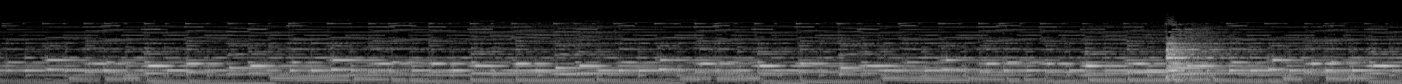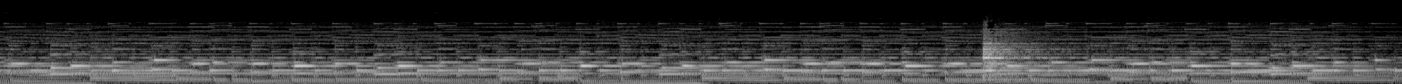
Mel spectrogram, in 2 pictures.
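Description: Instrumental music featured in the horror film The Exorcist, built on a steady, repeating tinkling bell-like melody over a low pulsing line, with brighter chime strikes roughly every twelve seconds; no voices.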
